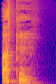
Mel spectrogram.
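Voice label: "button", English, British English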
